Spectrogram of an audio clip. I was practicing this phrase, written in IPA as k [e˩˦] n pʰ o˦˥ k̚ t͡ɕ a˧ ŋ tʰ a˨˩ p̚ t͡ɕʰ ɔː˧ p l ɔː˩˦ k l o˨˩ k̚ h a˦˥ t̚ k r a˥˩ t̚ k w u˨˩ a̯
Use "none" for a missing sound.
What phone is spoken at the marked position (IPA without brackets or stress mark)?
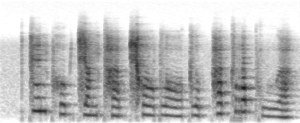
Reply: e˥˩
